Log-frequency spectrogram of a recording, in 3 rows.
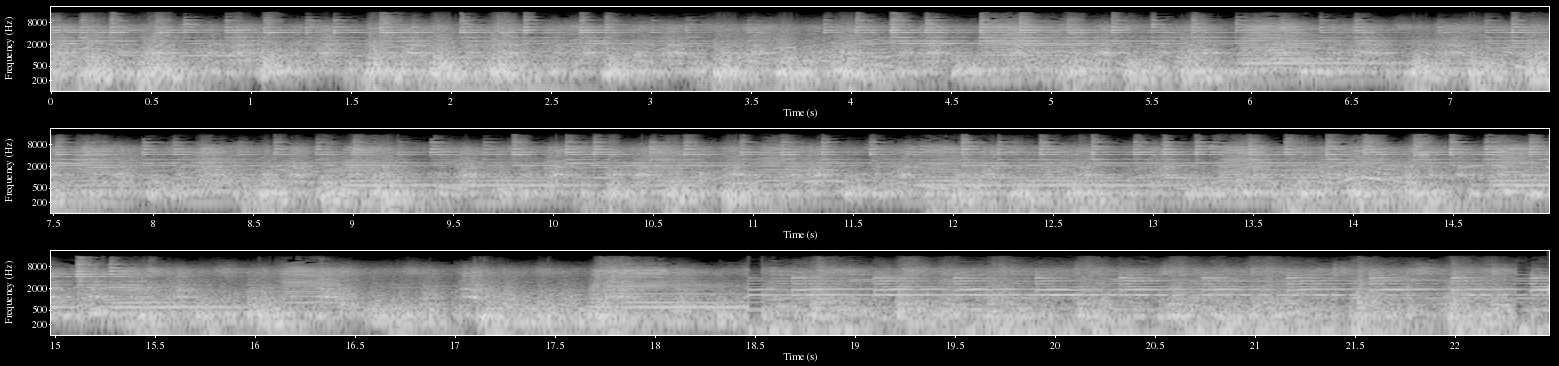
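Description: Brass puja hand bell rung rapidly and continuously, its high ringing tones mixed with a fast clatter, over music with a low beat that recurs about every second and a half. The sound changes about 18 seconds in, with different steady tones taking over.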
